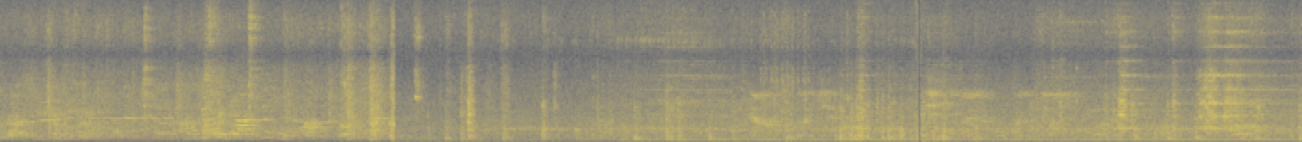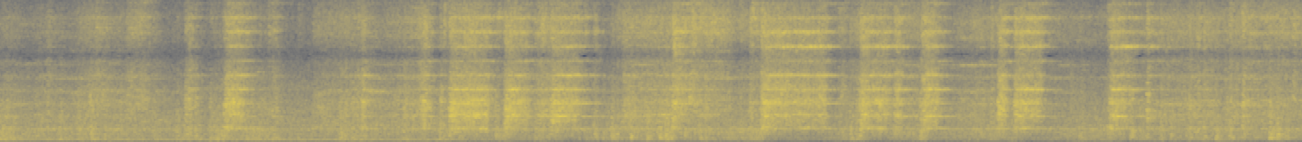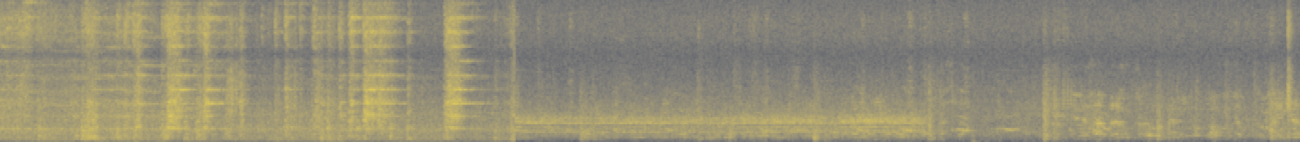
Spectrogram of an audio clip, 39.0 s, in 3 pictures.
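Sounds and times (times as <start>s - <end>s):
train running rumble: 0.0s - 36.8s
train wheels clattering over rails: 3.3s - 31.2s.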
